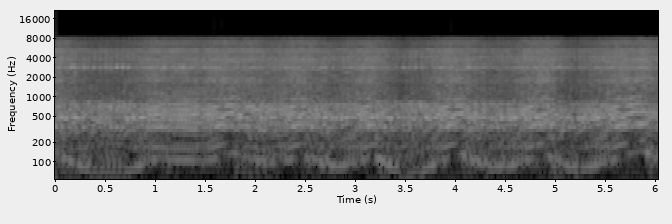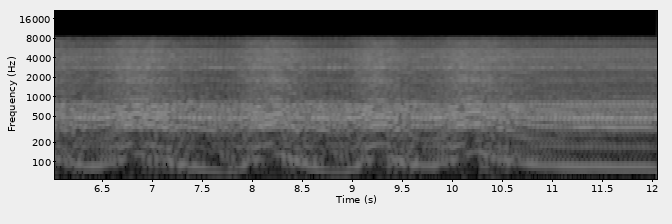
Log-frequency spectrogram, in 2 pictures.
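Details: Kawasaki ZL600 motorcycle with new coils, tuned carbs and valves done, after correcting the plug lead firing order; cold, coolant hoses off: engine catches and revs up and down in repeated blips, crisp and even on all cylinders; running normally.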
